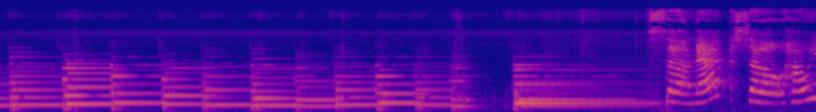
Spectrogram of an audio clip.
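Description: Piano played with both hands: the A minor five-finger scale, C up to E and back down to A, then a broken triad C, E, C, A, one note about every half second. An A minor chord (A, C, E) follows and is held for about a second and a half, then a child's voice starts near the end.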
